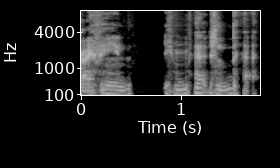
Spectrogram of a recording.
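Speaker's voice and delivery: slow, amused words broken by laughter; laughing. Real, not acted. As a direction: chuckle while you say it. Amused by the shaving prank.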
